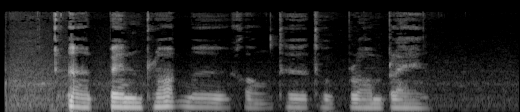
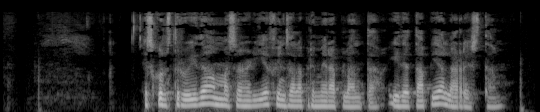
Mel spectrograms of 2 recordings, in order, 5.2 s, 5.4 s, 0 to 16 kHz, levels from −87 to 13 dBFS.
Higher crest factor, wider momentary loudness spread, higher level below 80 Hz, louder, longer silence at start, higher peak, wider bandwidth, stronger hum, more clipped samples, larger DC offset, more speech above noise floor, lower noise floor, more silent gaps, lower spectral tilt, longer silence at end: about the same, 22 dB vs 18 dB; first, 21 LU vs 9 LU; first, -50 dBFS vs -58 dBFS; about the same, -22 LUFS vs -22 LUFS; second, 0.05 s vs 1.45 s; first, 0 dBFS vs -6 dBFS; about the same, 11.5 kHz vs 11.5 kHz; neither; neither; neither; about the same, 36 dB vs 36 dB; about the same, -58 dBFS vs -57 dBFS; neither; about the same, -5.5 dB/octave vs -5.5 dB/octave; first, 0.95 s vs 0.15 s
